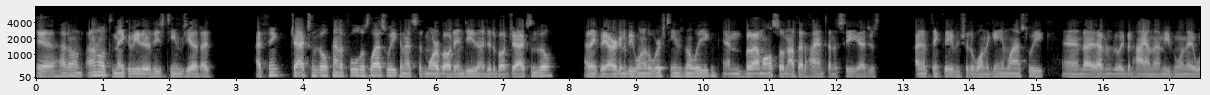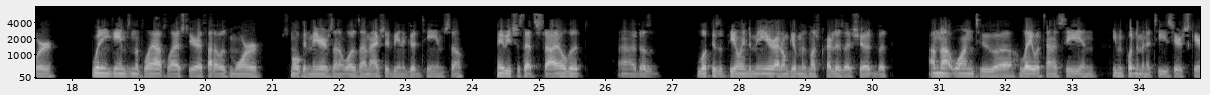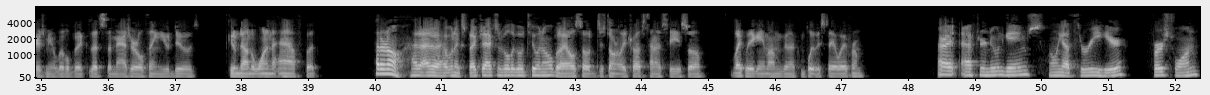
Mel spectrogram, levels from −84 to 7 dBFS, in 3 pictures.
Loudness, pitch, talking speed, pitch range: -23 LUFS, 100 Hz, 250 wpm, 95-110 Hz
